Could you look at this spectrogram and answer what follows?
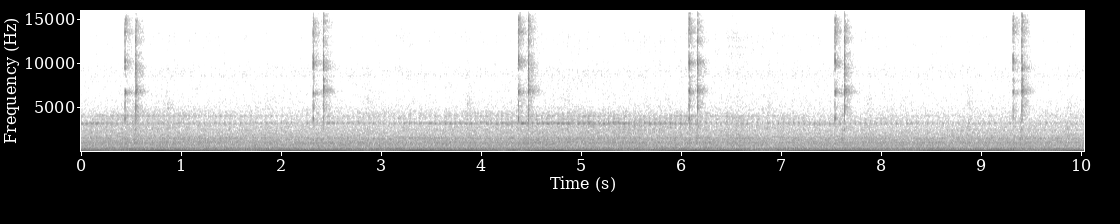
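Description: Computer mouse clicking, six single clicks about every one and a half to two seconds, over a low hum that swells and fades.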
